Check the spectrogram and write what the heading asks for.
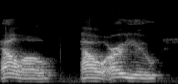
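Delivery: very robotic, non-human, synthetic computer voice. Explaining early concatenated speech synthesis, demonstrating in a robotic voice. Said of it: "very robotic and very non-human".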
